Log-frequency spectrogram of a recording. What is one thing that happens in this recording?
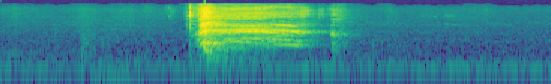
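A young woman sings a high note.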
